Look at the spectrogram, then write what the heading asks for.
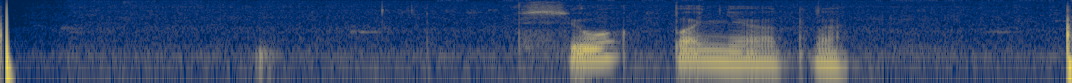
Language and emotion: Russian, sad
